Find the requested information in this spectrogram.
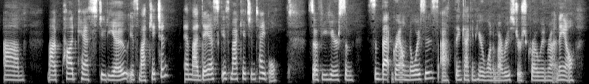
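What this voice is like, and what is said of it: Southern American accent. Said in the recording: “Southern, if you can't tell by the accent.”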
